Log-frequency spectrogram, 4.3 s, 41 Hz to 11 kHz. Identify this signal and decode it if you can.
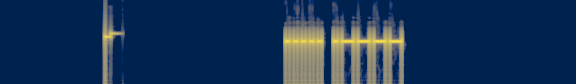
Morse code, heard as a keyed tone, about 40 wpm, 700 Hz. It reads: 51
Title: Numbers - 2-Digit 40wpm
